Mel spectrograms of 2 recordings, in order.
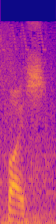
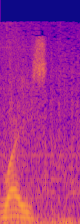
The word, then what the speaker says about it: Weisz: Weisz. Okay. Oh, is that how you pronounce it? I thought it was Waze. It's a German name, so W is pronounced as a V.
